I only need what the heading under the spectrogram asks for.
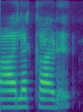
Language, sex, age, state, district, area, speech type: Malayalam, male, 45-60, Kerala, Kozhikode, urban, spontaneous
